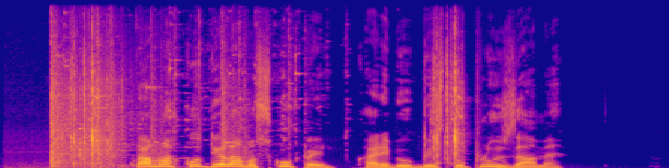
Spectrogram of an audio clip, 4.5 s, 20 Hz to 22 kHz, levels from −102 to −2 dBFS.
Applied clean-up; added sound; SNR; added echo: classical method spectral subtraction.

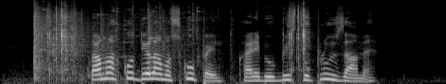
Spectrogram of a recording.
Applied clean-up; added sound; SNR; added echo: none; Shatter + Camera; 8 dB; none.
